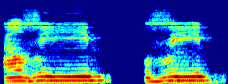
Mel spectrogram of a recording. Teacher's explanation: atau membaca dha menjadi sad yang di ismam menjadi huruf zai, ya, seperti membaca dha dengan zai, azim, azim, ya, aliyil azim, azim, azim.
